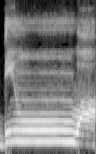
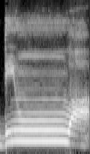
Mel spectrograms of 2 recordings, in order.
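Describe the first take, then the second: Both takes have the same delivery.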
